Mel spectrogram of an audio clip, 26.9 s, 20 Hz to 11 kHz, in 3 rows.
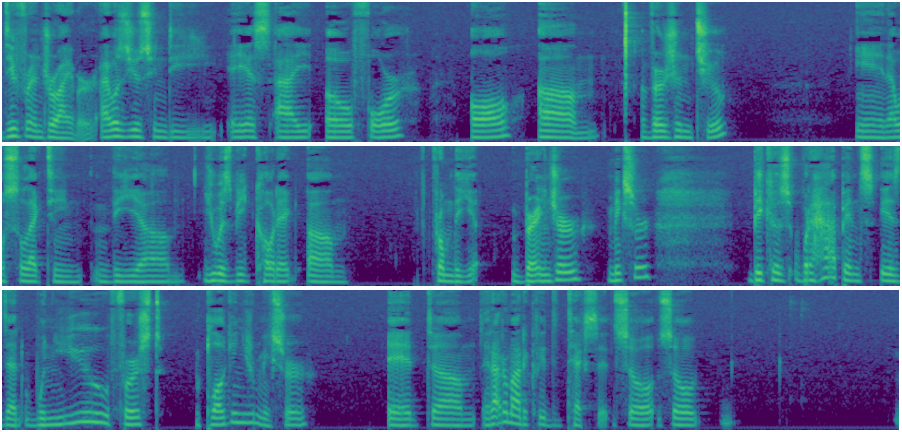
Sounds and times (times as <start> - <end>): Narration, monologue: 0.0 - 26.9.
